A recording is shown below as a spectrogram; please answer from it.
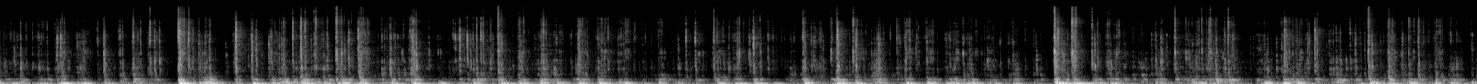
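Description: A full-size black plastic computer keyboard on a desk is typed on with the fingertips of both hands. A steady stream of rapid, short clacks has a heavy low thump beneath each key, with two louder, sharper strikes near 1.8 and 10.6 seconds. Each press dies away almost instantly.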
